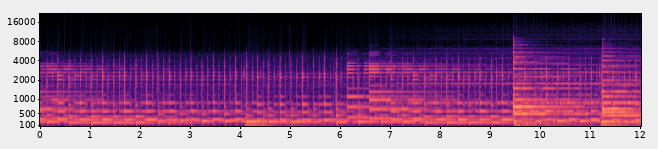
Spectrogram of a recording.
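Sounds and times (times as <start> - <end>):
ambient background music: 4.1 - 12.0.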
